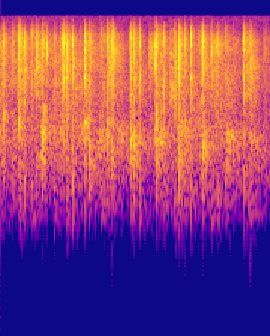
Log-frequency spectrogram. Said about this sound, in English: So could I have a round of applause for those?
